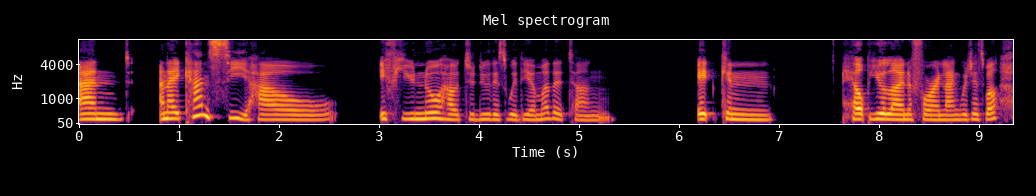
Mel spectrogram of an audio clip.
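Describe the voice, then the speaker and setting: A woman with a German accent speaks at a medium pitch and a fairly slow pace. Her intonation stays fairly even, broken by long, frequent pauses. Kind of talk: casual chat. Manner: laughs often.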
